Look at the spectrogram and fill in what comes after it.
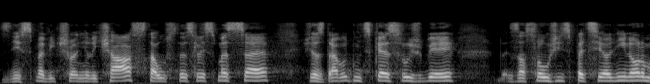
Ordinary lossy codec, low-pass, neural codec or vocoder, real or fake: none; 7.2 kHz; codec, 16 kHz, 2 kbps, FunCodec, trained on LibriTTS, 25 frames a second; fake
